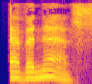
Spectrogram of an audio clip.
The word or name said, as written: evanescible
